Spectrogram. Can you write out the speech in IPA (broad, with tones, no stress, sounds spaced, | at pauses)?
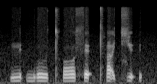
n ɪ˦ ʔ b o˦ ʊ̯ tʰ ɔ˦ sʰ ɛ˦ ʔ tʰ ä̰˦˨ t͡ɕ ɪ˦ ʔ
